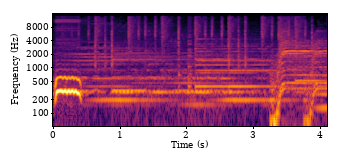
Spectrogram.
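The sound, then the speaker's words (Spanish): Owl hooting: one loud, low hoot opens, followed by softer sustained tonal sounds that carry on steadily to the end without talk. “Sal al campo por las noches, si me quieres conocer. Soy señor de grandes ojos, cara seria y gran saber. ¿Quién soy? El búho.”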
